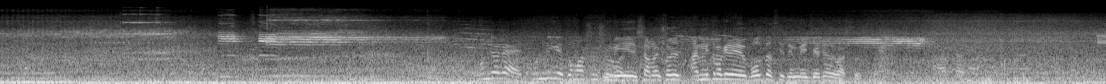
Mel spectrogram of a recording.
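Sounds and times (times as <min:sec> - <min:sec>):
vehicle horn honking: 0:02.2 - 0:04.4
wind on microphone: 0:08.7 - 0:11.0.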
